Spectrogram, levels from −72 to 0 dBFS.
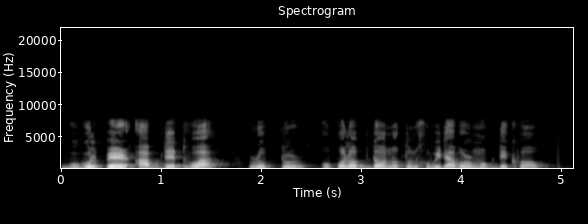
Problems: none marked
